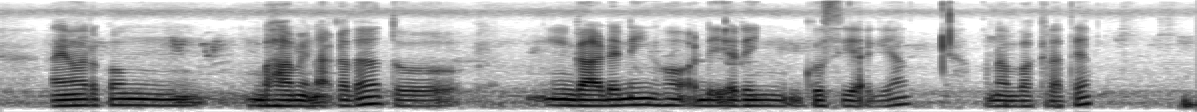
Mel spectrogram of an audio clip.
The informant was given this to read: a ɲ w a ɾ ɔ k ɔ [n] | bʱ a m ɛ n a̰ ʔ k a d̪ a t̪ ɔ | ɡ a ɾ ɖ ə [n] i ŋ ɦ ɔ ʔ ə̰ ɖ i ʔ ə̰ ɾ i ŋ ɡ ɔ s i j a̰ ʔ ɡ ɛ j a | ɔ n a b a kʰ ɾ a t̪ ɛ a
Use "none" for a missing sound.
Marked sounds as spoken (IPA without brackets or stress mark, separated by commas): m, n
